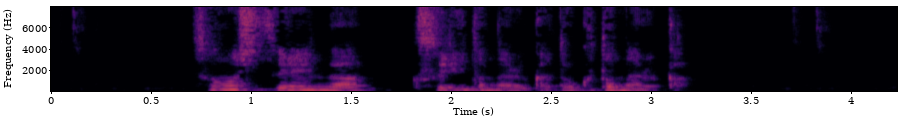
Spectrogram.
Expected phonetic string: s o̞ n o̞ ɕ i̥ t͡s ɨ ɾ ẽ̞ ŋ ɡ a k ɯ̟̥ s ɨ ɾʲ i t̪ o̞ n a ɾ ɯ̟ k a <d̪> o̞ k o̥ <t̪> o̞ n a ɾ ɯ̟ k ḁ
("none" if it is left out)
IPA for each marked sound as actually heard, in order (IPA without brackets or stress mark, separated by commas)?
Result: d̪, t̪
